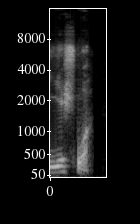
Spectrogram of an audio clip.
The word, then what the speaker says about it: Yeshua: En vérité, la véritable prononciation de son nom, c'est Yeshua. Yeshua, et en hébreu, c'est Hamashiach.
